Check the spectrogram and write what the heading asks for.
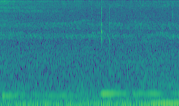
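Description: Faint background music: a held note that fades early, then another steady held note coming in a little over a second in, over a low hum.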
